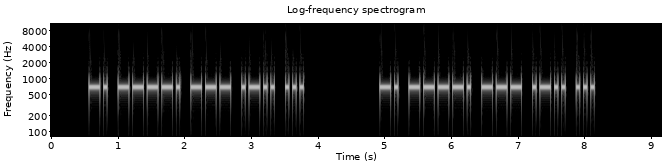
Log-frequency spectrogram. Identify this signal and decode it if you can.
Morse code, heard as a keyed tone, about 22 wpm, 700 Hz. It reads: N9OLS N9OLS
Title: USA Call Signs - 5 Characters - Repeated 2x - 22wpm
